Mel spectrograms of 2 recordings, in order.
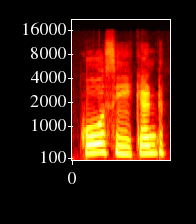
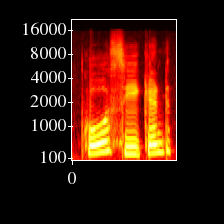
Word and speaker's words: cosecant: that is defined as cosecant theta it is actually cosec but we always pronounce it as cosecant theta clear aren't you thinking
